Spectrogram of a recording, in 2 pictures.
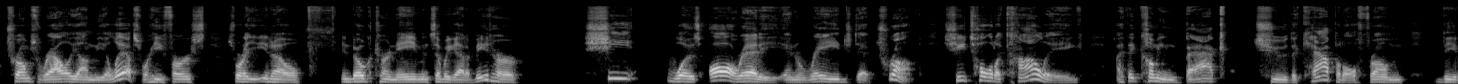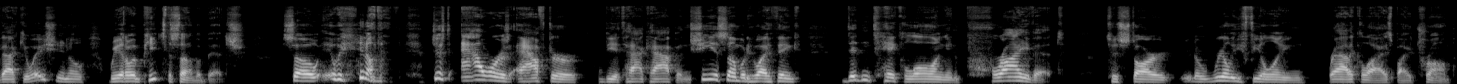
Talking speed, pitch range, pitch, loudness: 175 wpm, 115-160 Hz, 130 Hz, -22 LUFS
